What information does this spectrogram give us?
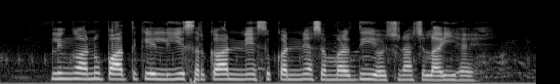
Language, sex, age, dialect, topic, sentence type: Hindi, female, 25-30, Awadhi Bundeli, banking, statement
